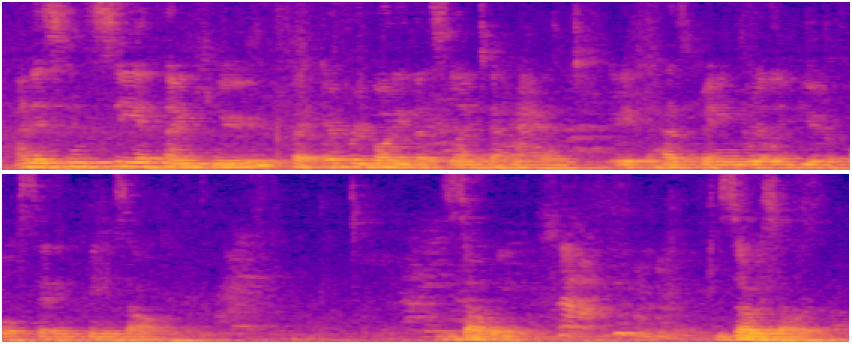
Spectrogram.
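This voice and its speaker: Middle aged mum reading her wedding speech, dry deadpan jokes, lowish voice, really echoey and far from the mic. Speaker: mother of the bride giving a speech. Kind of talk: wedding speech read aloud, affectionate roast. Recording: echoey venue, far from mic, faint noise.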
